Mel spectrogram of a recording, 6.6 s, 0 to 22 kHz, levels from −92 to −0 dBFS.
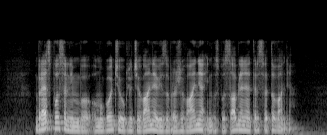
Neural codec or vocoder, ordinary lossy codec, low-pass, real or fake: none; none; 7.2 kHz; real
